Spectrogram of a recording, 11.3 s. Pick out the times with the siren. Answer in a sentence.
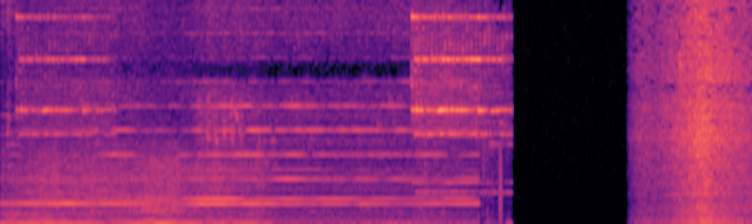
The siren can be heard from 0.0 to 7.2 s.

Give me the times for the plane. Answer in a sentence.
You can hear the plane from 0.0 to 4.2 s and from 9.4 to 11.2 s.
